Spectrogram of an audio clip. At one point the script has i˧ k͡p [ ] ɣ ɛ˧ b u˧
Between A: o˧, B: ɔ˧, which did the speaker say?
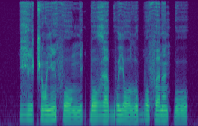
A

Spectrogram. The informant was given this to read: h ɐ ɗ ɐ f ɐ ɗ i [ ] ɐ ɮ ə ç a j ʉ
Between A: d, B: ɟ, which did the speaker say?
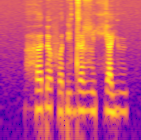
A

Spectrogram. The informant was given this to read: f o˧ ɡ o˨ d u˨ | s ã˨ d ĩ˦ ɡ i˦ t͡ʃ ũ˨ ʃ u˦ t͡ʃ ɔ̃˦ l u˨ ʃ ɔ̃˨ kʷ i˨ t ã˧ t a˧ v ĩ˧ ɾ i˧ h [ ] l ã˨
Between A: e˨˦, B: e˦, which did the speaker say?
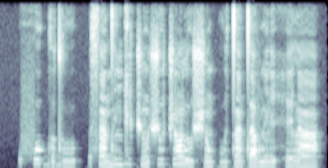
A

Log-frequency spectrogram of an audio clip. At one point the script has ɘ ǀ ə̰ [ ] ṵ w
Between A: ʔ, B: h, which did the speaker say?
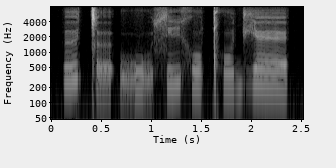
A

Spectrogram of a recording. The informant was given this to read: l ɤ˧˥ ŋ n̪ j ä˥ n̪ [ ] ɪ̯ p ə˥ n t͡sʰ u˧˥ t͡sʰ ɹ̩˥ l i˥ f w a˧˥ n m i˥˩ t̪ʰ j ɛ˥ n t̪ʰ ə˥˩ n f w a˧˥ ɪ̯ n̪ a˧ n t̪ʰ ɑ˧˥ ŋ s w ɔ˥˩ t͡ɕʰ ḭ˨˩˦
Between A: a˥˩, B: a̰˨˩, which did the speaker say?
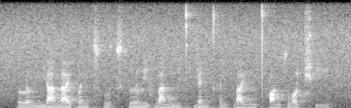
A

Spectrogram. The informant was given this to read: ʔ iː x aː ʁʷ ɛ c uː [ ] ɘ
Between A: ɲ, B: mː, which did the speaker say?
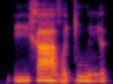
A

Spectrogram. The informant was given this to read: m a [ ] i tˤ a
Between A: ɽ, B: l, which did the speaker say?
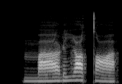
A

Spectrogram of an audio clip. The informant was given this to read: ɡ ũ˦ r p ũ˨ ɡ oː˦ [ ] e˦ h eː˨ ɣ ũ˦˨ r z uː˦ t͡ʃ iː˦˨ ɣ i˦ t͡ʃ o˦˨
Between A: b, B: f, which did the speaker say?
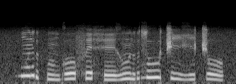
B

